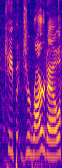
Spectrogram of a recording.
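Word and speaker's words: Cape Girardeau: for Chicago and actually I am allowed to say cape girardo because one of the skaters came up to me and told me that I am actually saying it correctly and then Melody called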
